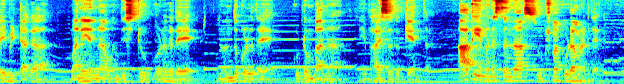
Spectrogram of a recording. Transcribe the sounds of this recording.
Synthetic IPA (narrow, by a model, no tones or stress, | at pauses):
ɐjbiʈːaːɡɐ | mɐnɛjɐnːɐo̞nd̪iʂʈuɡɔɳɐɡɐd̪e̞ | no̞nd̪ukɔɭːɐd̪e̞ | kuʈumbaːnːɐ | niɾbʱaːjisoːd̪ɐkːeɐnt̪ɐ | aːkɐimɐnɐsːɐnːɐsuːkʂmɐkuːɽɐmaːɽid̪e̞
